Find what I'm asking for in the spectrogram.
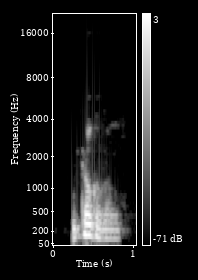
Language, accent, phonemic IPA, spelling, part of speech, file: English, Southern England, /ˈdɒɡəɹəl/, doggerel, adjective / noun, LL-Q1860 (eng)-doggerel.wav
- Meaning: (adjective) Of a crude or irregular construction; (noun) 1. A comic or humorous verse, usually irregular in measure 2. Any writing of crude composition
